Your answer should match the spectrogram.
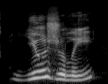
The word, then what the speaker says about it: usually: That store usually, la S en usually es Z. Usually.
